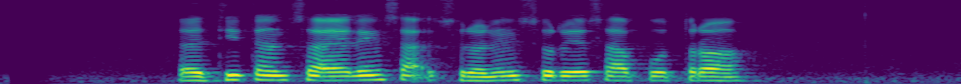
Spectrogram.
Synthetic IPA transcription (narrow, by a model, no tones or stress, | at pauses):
ad̪̥i̤t̪ansaelɪŋsa̰ʔd̥ʒ̥ɾɔ̤nɪŋsuɾjɔsaput̪ɾɔ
